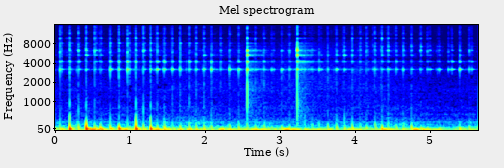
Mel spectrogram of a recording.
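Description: Fingertips and nails tap the glass body of a small glass maple syrup bottle with a red cap and label, held close to the microphone. The result is a quick, uneven run of soft, dull taps with a deep low thump beneath them and a faint bright tick on top. Two sharper, brighter clicks stand out midway through.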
